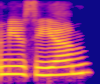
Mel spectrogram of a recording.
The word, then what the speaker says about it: Museum: Now notice Museum is pronounced much differently in German. Instead of mu, we're saying mu. Mu, ze, So it says 3 syllables. Museum. In English, we say museum. It's more like 2 syllables.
